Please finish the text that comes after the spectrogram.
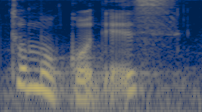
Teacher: the last u sound for this is omitted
